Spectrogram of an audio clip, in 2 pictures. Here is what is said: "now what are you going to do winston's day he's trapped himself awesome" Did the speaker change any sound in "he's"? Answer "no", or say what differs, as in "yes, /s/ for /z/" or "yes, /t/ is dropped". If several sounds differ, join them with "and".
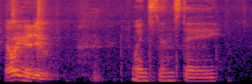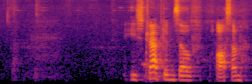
yes, /s/ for /z/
